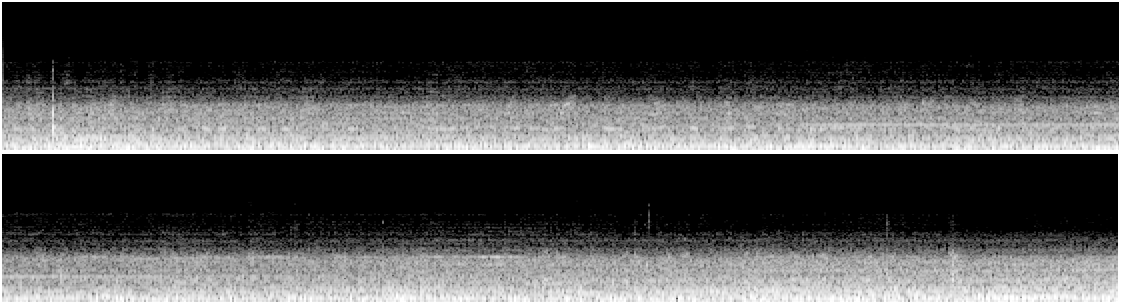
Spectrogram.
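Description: A car engine hums steadily inside the cabin while driving.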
